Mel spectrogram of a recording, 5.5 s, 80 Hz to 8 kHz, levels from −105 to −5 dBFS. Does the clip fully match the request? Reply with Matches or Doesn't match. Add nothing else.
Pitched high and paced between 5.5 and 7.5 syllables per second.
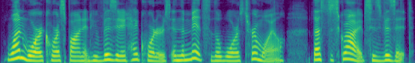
Matches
